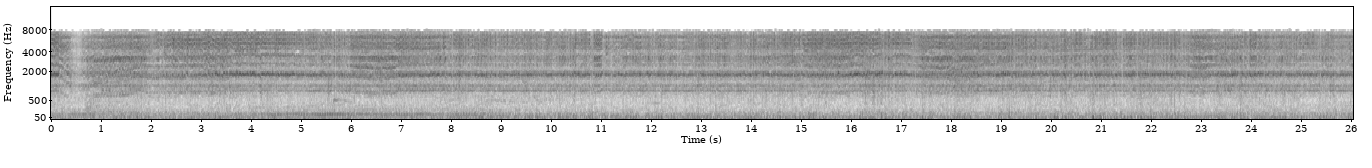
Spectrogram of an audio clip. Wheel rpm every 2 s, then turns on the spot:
160, 210, 230, 230, 230, 230, 230, 230, 220, 220, 230, 230, 230.
none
